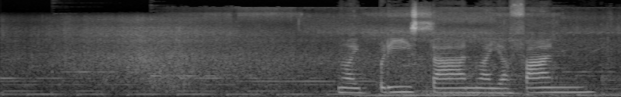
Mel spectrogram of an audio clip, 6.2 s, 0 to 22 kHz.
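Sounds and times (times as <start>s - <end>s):
ocean waves breaking on the shore: 0.0s - 6.1s
low rhythmically pulsing hum: 1.5s - 6.1s
speech: 3.4s - 6.1s.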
